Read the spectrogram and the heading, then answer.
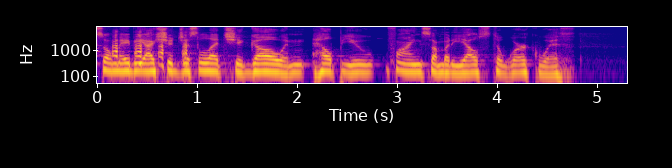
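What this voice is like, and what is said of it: Put-on New York Jewish accent. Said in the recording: “like a New York Jew accent? ... Yeah, I guess.”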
